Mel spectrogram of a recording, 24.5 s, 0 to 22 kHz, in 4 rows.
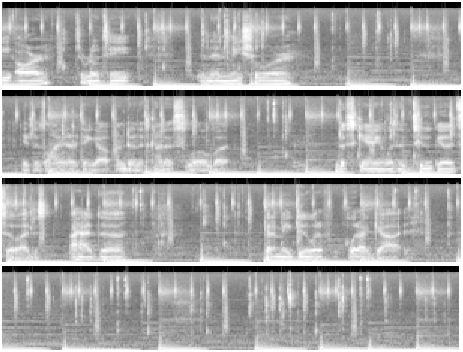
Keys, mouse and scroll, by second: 0.5-1.3 scroll down 4, 1.3-2.8 middle drag, 2.8-3.4 scroll down 3, 3.4-4.2 scroll up 6, 4.2 shift+middle click, 4.6 shift+scroll down 1, 4.9 shift+middle click, 5.8-6.9 scroll down 3, 8.7 Tab, 9.0 click, 10.4 z, 11.2 z, 12.6 z, 13.7 click, 15.7 click, 16.8 click, 17.3 click, 19.1 Tab, 20.0 click, 22.1 x, 22.2 click.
